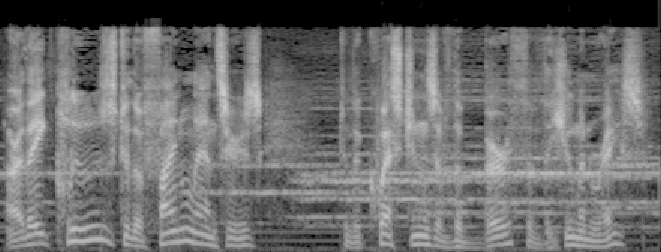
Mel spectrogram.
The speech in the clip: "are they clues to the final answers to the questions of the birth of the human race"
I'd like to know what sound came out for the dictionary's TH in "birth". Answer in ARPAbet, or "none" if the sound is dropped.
TH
